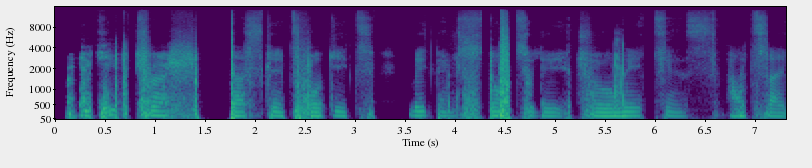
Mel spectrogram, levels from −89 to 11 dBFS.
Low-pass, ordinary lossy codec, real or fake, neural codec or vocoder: 14.4 kHz; none; fake; codec, 44.1 kHz, 3.4 kbps, Pupu-Codec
